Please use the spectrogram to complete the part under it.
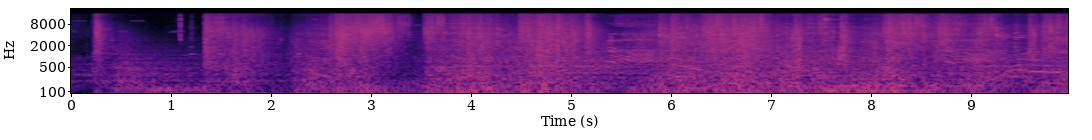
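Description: Weapons clash and thud in a hectic battle.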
